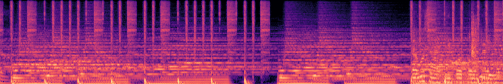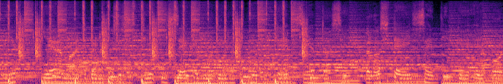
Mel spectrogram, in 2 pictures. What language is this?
Spanish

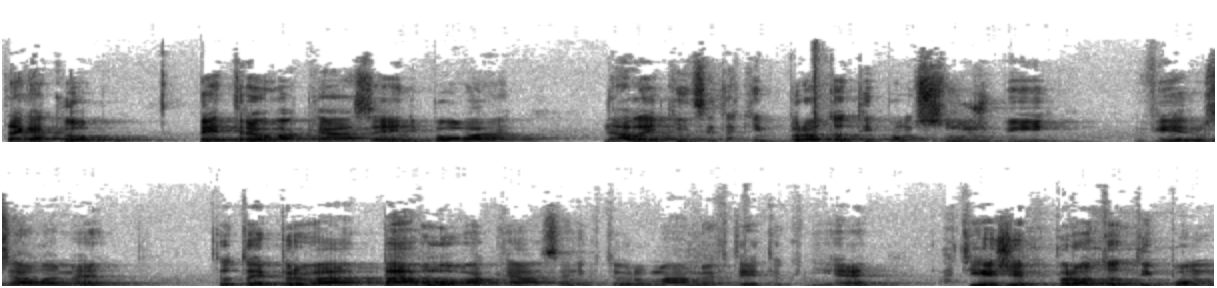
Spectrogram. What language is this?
Slovak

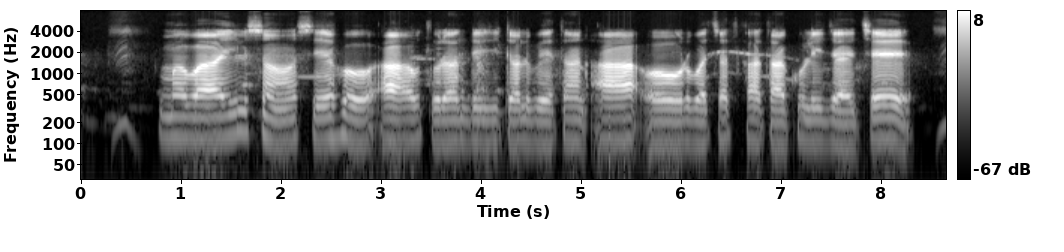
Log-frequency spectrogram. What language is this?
Maithili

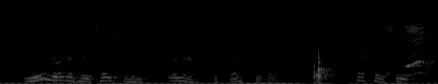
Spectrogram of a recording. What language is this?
Danish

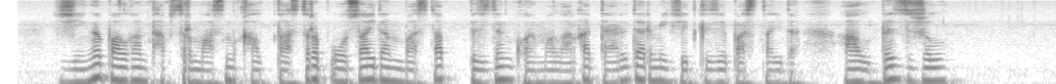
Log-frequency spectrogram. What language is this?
Kazakh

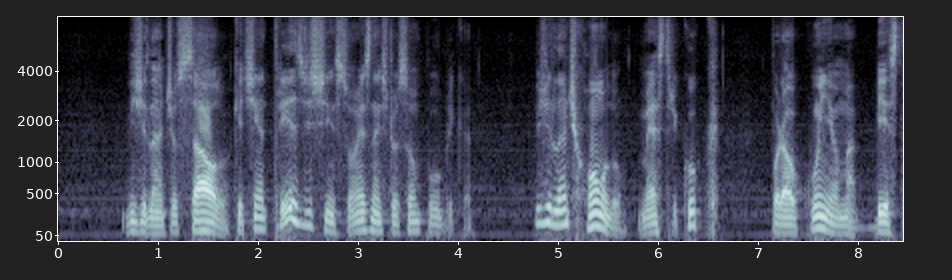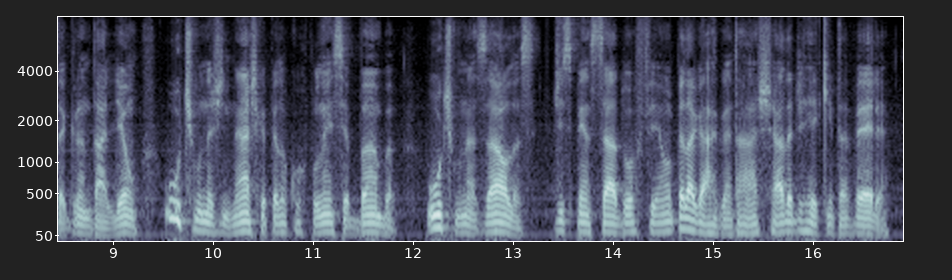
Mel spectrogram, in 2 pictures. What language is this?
Portuguese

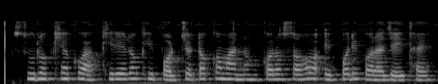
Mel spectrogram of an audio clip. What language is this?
Odia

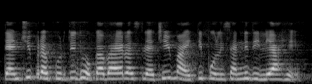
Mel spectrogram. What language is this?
Marathi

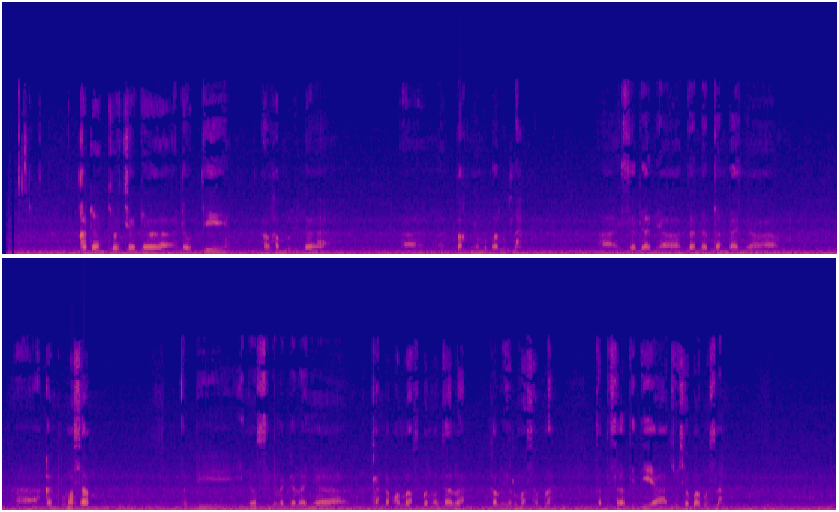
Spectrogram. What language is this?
Sabah Bisaya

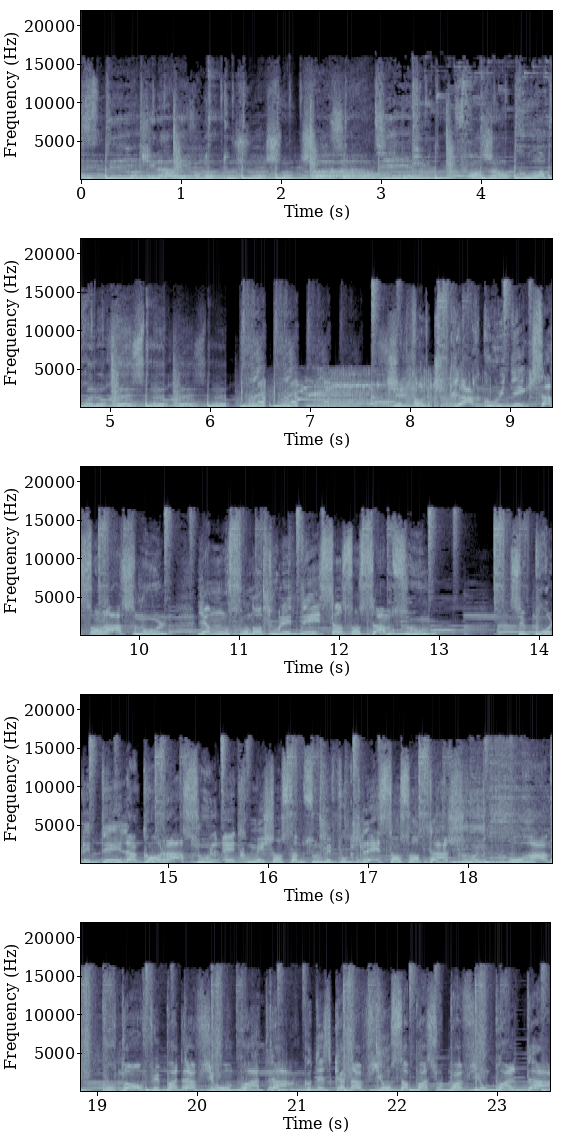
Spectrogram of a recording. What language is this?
French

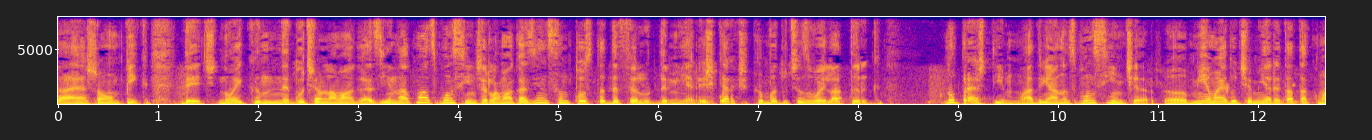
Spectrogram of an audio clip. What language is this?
Romanian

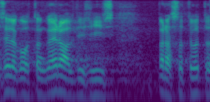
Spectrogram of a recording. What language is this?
Estonian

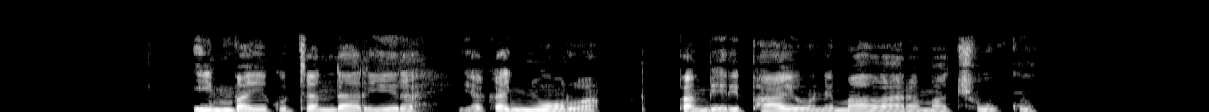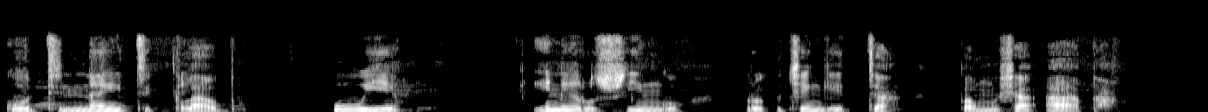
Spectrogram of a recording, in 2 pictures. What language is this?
Shona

